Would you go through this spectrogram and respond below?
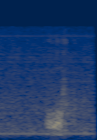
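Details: Izzi-Wink, called Winky, a female rescue house cat that likes to talk and be petted, gives one short, low, throaty chirp that swells and fades within a fifth of a second over a steady electrical hum, with a woman talking to her just before and after.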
